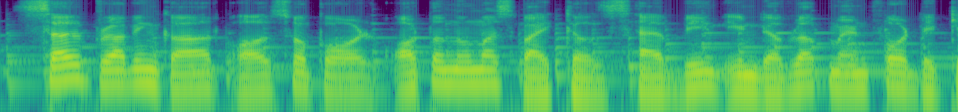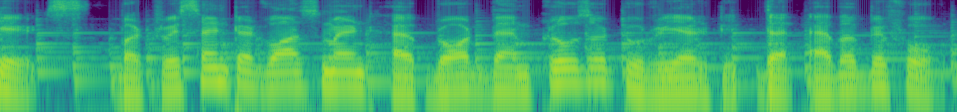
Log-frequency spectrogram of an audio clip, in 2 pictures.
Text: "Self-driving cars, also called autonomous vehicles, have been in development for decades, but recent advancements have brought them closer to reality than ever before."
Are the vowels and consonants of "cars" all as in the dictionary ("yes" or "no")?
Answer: no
